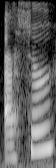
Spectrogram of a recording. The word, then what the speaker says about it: ESSER: And so there's this survey out, and I believe it's pronounced ESSER.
